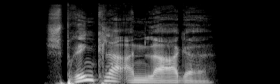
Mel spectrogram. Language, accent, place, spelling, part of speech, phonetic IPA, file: German, Germany, Berlin, Sprinkleranlage, noun, [ʃpʁɪŋklɐˌʔanlaːɡə], De-Sprinkleranlage.ogg
- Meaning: sprinkler system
